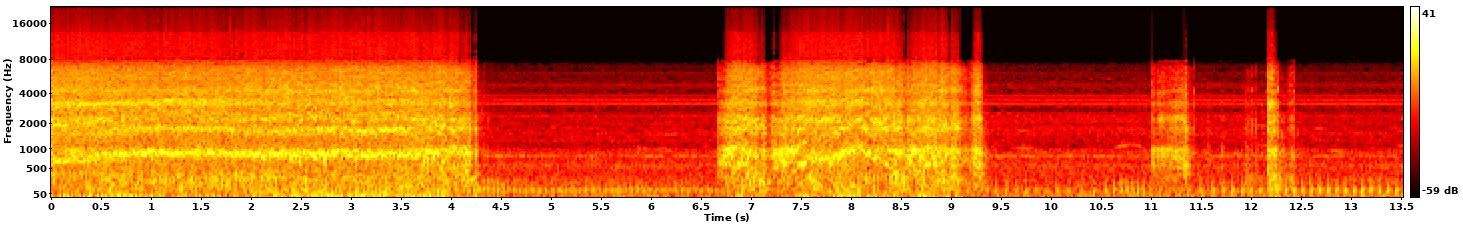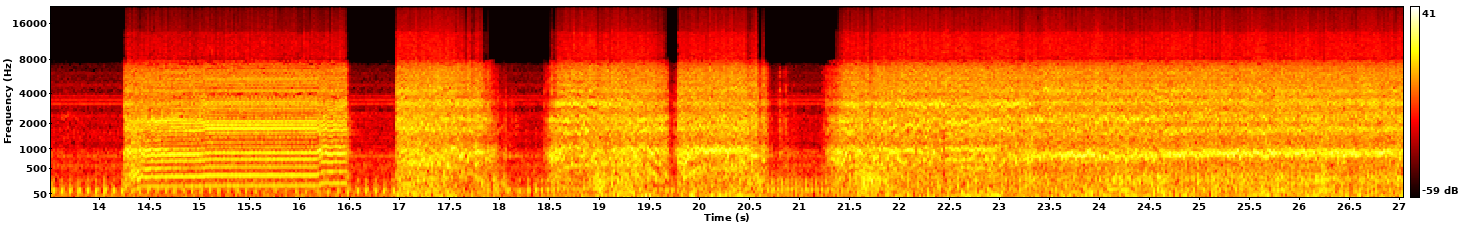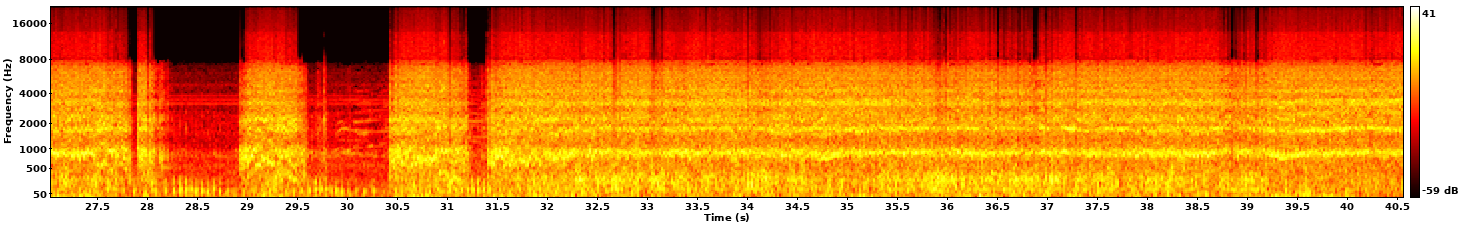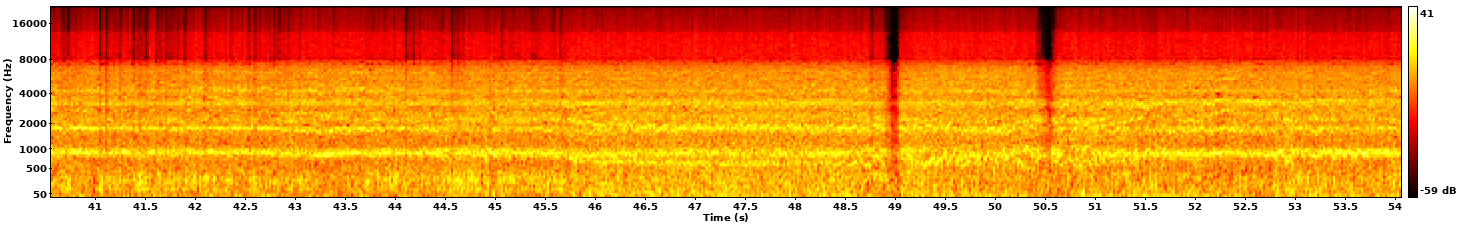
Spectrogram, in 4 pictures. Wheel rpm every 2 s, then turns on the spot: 190, 210, 30, 50, 70, 0, 0, 20, 50, 70, 60, 160, 210, 190, 20, 50, 220, 220, 240, 230, 240, 230, 230, 200, 140, 140, 210.
28-30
